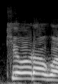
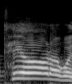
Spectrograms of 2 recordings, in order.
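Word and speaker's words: tear: papers 종이벽이면 찢어버리고 아 이거 저 단어는 아니고 발음이어이라고 되는 단어가 있고 요렇게 발음 기호 참 요새 잘 모르던데 이건 t입니다. 티어라고 하면 얘는 명사로 눈물, 동사로 눈물 흘리다라는 말이 되고요. 그다음 얘가 태어라고 되면 얘는 찢다라는 단어죠. 트 찢어버리다이 정도 되는 거예요.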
